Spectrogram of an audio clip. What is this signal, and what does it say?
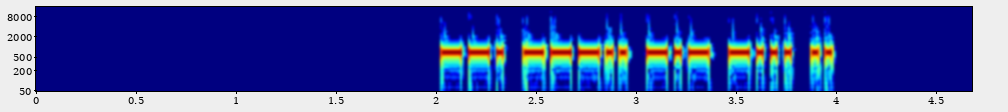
Morse code, heard as a keyed tone, about 34 wpm, 700 Hz. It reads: G8KBI
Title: DXCC-100 Call Signs - 5 Characters - 35wpm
